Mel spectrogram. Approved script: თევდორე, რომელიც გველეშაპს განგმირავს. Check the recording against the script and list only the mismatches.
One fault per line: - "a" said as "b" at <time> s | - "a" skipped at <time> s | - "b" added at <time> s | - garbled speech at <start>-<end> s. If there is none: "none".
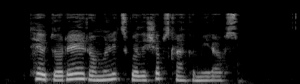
none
